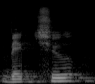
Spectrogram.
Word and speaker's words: 맥추: 믿음으로 하나님 앞에 예배하는 맥추 감사주일입니다. 또 어떤 분은 또 발음을 이상하게 해서 목사님 그날 교회 가면 맥주 줍니까라고 맥추절이라고 맥주절이라고 생각하는 분도 있는데요. 맥주가 아니라 보리 맥자를 써서 맥추 감사절입니다.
